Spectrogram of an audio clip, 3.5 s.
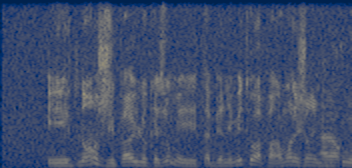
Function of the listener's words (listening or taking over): taking over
